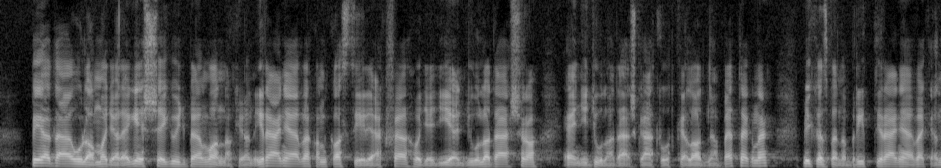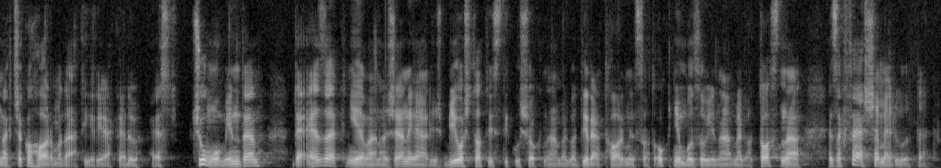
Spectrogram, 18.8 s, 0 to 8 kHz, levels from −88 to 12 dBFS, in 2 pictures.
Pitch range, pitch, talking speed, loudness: 110-140 Hz, 115 Hz, 165 wpm, -20 LUFS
